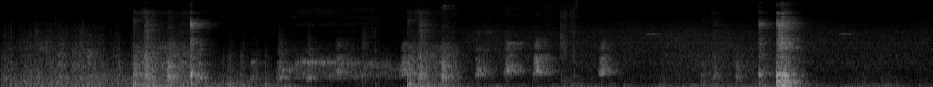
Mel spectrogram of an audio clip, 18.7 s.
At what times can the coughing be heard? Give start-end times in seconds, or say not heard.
2.6-3.9, 8.1-9.2, 14.0-15.9.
